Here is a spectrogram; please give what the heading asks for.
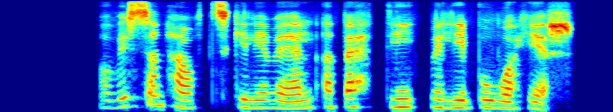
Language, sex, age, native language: Icelandic, female, 40-49, Icelandic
